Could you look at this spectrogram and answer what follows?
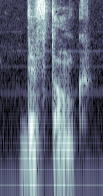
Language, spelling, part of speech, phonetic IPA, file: Polish, dyftong, noun, [ˈdɨftɔ̃ŋk], Pl-dyftong.ogg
